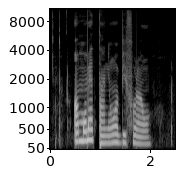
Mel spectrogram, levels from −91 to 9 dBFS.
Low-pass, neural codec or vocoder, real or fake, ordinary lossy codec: none; none; real; none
